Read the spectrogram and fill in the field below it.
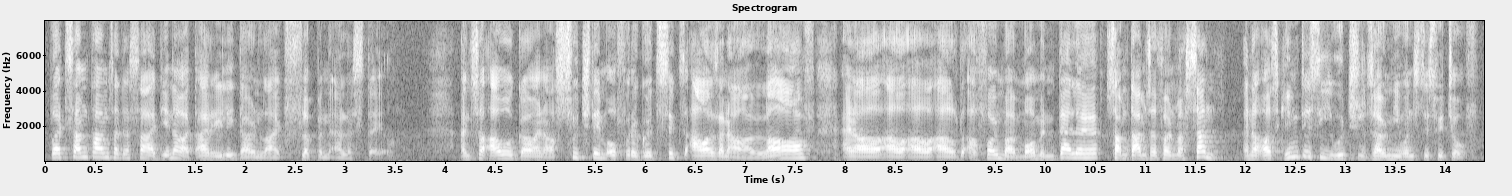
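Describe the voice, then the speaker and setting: A man playing a petty, bumbling power-cut official, halting and tripping over his words. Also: fairly high pitch, expressive, darkish tone, lightly acted. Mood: smug. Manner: halting, stumbling over words, broken grammar.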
